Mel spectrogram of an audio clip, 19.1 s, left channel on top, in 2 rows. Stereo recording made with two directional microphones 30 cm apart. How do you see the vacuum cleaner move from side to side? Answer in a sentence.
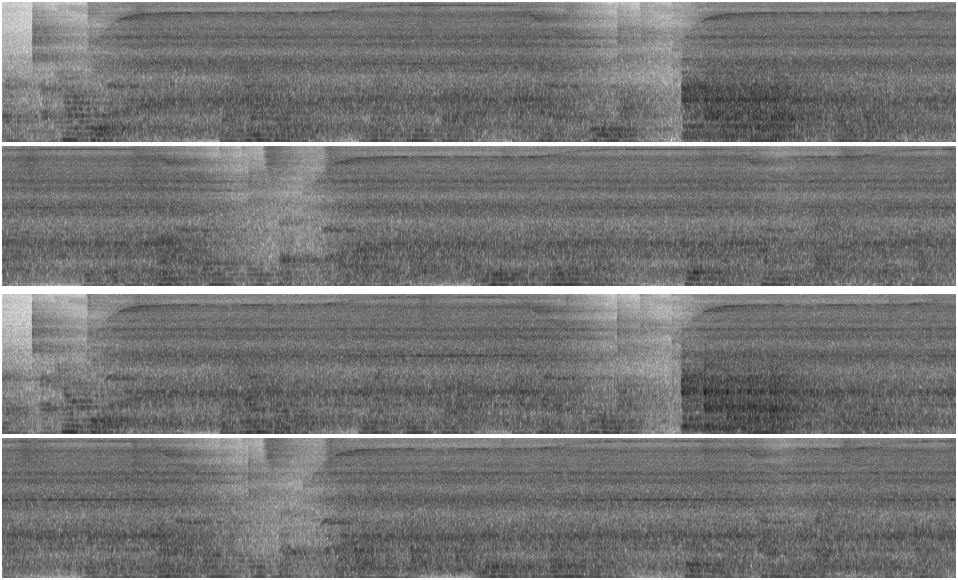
You can hear the vacuum cleaner stay in one place.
